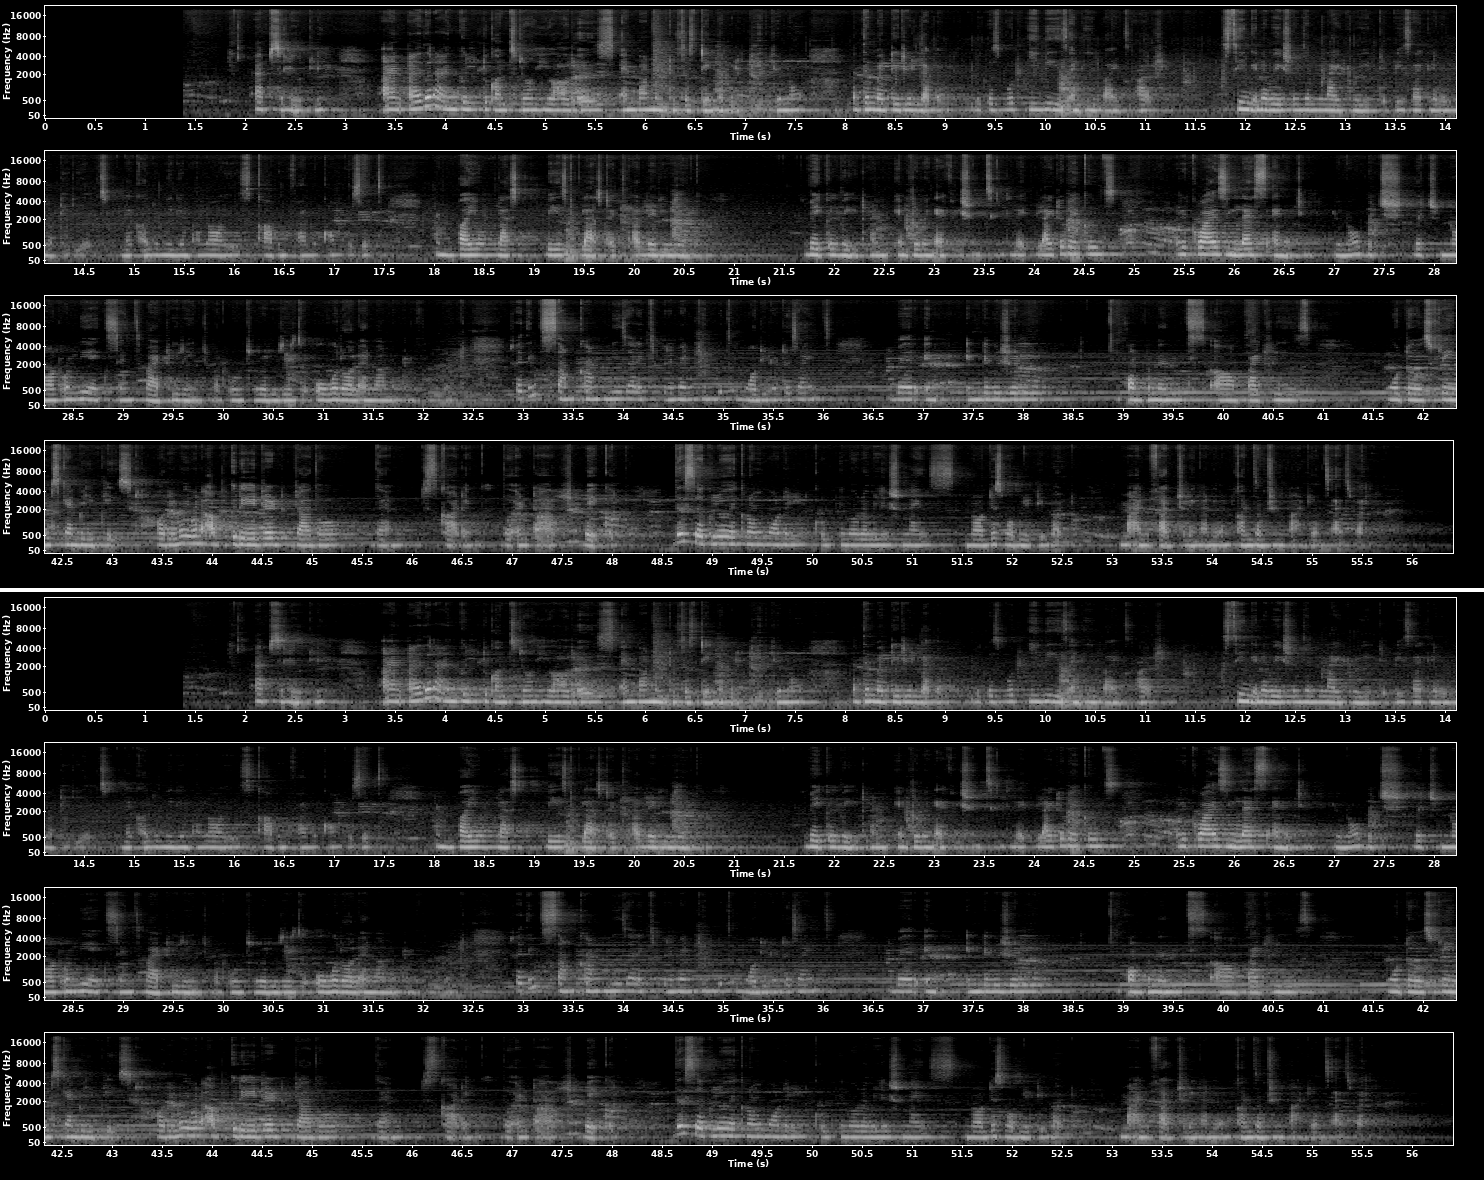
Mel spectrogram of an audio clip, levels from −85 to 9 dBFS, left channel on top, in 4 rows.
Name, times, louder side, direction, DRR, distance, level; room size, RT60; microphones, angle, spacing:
voice 1, 1.4-18.8 19.1-20.9 21.7-38.6 38.9-41.1 41.6-45.3 45.6-55.9, left 2 dB, 20° left, 11 dB, 0.8 m, -27 dB
sound 1, 6.7-25.8, left 2 dB, 75° left, 1.9 m, -49 dB
sound 2, 33.5-47.6, right 1 dB, 5° left, 1.3 m, -43 dB
28.5 x 27.5 x 7.2 m, 2.6 s
head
